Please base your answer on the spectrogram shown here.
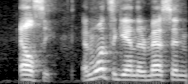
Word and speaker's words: Else: taking on cameron elsie i think you pronounce it elsie and once again they're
